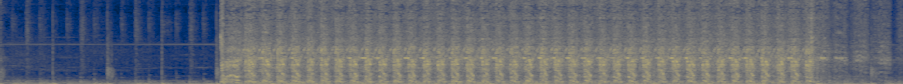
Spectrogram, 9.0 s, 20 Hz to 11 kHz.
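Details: Isuzu 4HG1 diesel with defective supply pump module: starter turns the engine over at about three and a half beats a second for six seconds but it never fires; crank, no start.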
